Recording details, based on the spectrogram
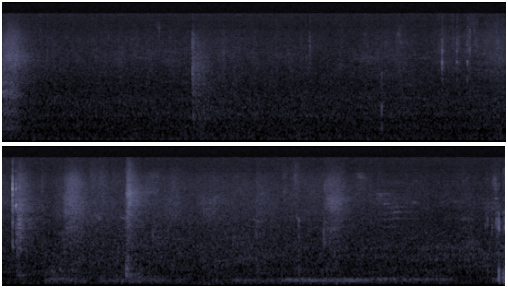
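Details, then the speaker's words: Faint, low, wavering gurgles and growls of stomach rumbling (borborygmi) in a quiet room, from a person who says they have not had breakfast today. "hear my tummy rumbling. I haven't had breakfast today."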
